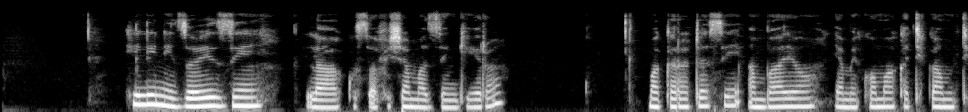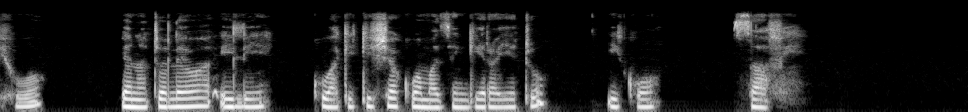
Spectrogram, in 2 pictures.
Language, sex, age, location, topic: Swahili, female, 25-35, Nairobi, government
